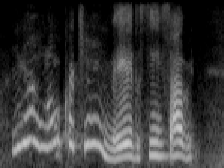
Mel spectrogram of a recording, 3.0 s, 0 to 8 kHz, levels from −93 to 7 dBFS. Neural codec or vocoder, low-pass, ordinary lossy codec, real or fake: codec, 16 kHz, 1 kbps, FreqCodec, larger model; 7.2 kHz; Opus, 32 kbps; fake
